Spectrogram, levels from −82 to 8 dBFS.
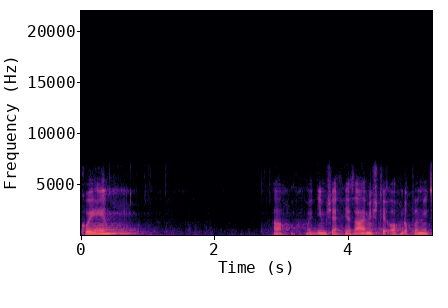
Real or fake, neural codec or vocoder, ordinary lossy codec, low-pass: fake; codec, 16 kHz, 4.8 kbps, FACodec; Opus, 24 kbps; 7.2 kHz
